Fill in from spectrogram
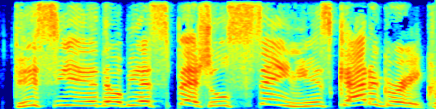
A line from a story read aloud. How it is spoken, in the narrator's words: cried Brad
